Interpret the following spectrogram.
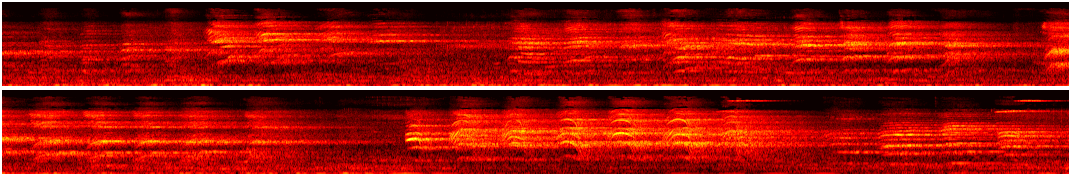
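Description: Dolphins vocalizing on cue, a run of high squeaky whistles from several animals at once that come in bursts. Near the end the whistles are loudest, with rising-and-falling arched calls.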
